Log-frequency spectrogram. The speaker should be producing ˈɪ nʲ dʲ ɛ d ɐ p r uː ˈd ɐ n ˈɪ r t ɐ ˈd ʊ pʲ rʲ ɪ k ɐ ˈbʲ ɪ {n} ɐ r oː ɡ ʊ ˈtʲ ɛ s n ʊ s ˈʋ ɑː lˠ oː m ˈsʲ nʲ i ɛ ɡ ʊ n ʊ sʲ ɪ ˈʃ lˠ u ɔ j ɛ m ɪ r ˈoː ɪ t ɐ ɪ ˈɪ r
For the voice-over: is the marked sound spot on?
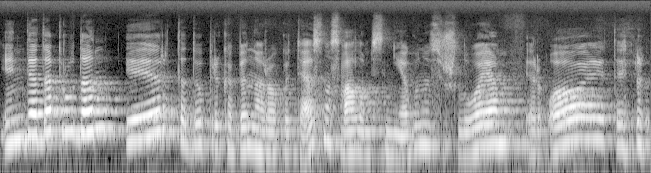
yes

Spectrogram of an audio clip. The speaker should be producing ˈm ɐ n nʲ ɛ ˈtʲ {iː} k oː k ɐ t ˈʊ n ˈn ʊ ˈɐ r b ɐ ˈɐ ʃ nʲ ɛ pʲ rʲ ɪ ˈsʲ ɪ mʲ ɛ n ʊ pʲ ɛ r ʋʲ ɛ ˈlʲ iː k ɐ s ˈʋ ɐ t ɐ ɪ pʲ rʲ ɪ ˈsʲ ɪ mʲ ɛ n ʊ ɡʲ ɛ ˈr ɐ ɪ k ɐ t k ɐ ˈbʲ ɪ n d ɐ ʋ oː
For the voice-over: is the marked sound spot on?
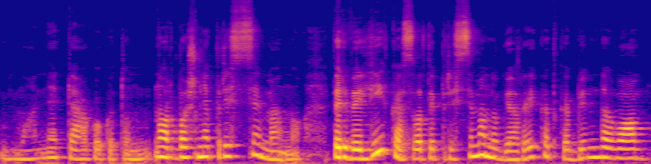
no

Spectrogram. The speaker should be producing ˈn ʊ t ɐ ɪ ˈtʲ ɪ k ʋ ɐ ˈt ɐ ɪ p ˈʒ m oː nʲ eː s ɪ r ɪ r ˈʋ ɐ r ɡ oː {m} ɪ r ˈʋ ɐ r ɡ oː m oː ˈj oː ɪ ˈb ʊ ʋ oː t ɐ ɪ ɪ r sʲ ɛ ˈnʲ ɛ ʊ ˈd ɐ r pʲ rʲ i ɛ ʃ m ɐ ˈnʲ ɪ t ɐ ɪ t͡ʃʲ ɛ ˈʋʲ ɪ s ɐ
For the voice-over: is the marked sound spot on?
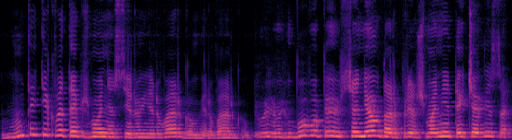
yes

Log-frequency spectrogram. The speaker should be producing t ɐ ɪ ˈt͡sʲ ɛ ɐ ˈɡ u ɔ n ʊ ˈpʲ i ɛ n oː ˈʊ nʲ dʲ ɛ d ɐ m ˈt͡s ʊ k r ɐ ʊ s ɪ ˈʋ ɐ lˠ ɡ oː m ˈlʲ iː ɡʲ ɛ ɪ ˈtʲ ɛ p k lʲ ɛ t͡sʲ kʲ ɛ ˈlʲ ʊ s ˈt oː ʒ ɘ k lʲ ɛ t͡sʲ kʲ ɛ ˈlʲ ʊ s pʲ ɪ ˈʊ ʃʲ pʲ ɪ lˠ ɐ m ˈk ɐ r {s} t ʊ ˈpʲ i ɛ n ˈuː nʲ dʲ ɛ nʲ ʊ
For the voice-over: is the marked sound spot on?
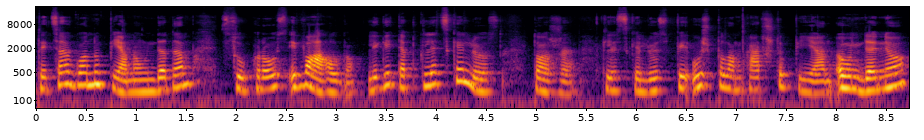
no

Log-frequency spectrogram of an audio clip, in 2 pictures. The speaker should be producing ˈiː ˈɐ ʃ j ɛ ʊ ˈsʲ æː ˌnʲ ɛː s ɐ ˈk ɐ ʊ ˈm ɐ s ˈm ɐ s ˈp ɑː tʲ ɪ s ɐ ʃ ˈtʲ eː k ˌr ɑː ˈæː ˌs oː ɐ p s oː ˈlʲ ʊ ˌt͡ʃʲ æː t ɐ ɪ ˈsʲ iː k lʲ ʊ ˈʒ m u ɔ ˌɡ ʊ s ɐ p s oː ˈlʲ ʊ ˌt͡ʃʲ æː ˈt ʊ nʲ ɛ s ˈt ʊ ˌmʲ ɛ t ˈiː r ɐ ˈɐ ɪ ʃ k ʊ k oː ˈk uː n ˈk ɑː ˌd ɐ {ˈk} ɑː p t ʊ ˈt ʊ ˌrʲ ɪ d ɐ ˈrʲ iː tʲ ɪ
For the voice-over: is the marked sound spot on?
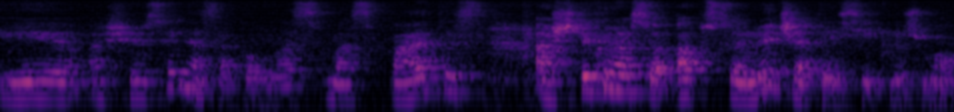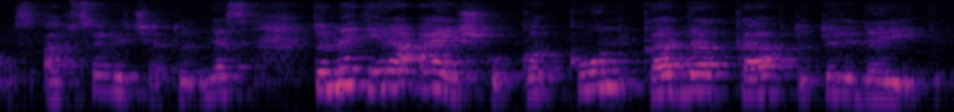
yes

